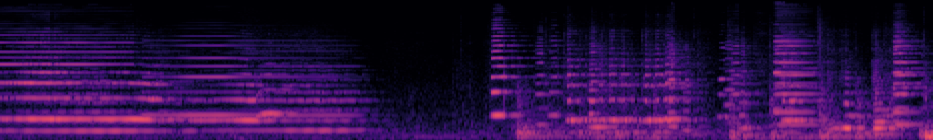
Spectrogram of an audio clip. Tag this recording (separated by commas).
Double bass, Accordion, Saxophone, Music, Cello, Musical instrument, Bowed string instrument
